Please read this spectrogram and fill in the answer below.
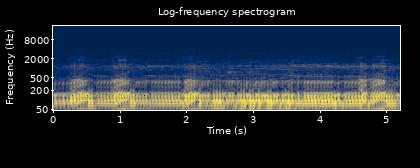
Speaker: So, it has still a little bit of a hanging idle, but not as bad. So, that tells me that we probably went richer on the air-fuel mixture.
